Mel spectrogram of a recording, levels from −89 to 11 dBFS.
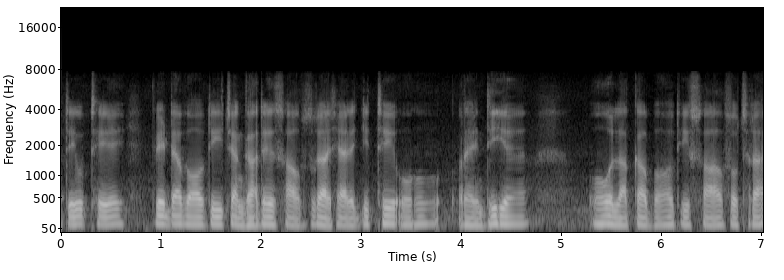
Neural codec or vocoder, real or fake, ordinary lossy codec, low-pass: codec, 16 kHz, 0.8 kbps, ZipCodec; fake; none; none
